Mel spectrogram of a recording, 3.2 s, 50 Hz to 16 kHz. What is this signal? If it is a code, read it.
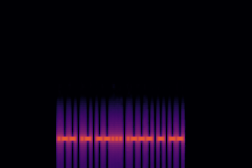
Morse code, heard as a keyed tone, about 48 wpm, 700 Hz. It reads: WA7JTM
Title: NA SOTA Chaser Callsigns 50wpm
